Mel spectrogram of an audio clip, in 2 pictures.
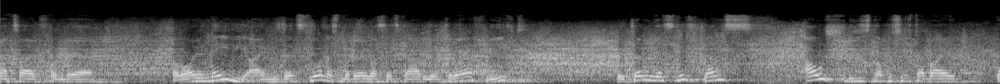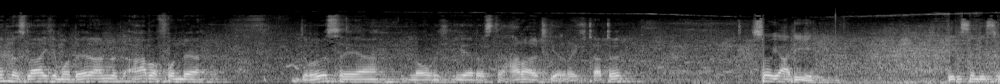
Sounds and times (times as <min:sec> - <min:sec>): Speech: 0:00.0 - 0:01.0, 0:01.7 - 0:05.3, 0:06.2 - 0:12.2, 0:12.9 - 0:16.4, 0:17.4 - 0:18.4, 0:19.5 - 0:20.0
Aircraft: 0:00.0 - 0:20.0.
